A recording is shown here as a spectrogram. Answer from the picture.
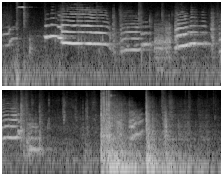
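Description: A wooden door in a castle squeaks loudly as it swings, a run of high, wavering squeals that rise and fall in pitch, followed by a heavy thud as it shuts.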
